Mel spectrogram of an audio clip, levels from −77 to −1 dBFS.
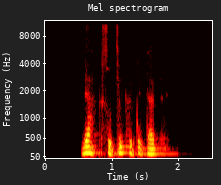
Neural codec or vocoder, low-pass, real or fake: codec, 24 kHz, 1.5 kbps, HILCodec; 10.8 kHz; fake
